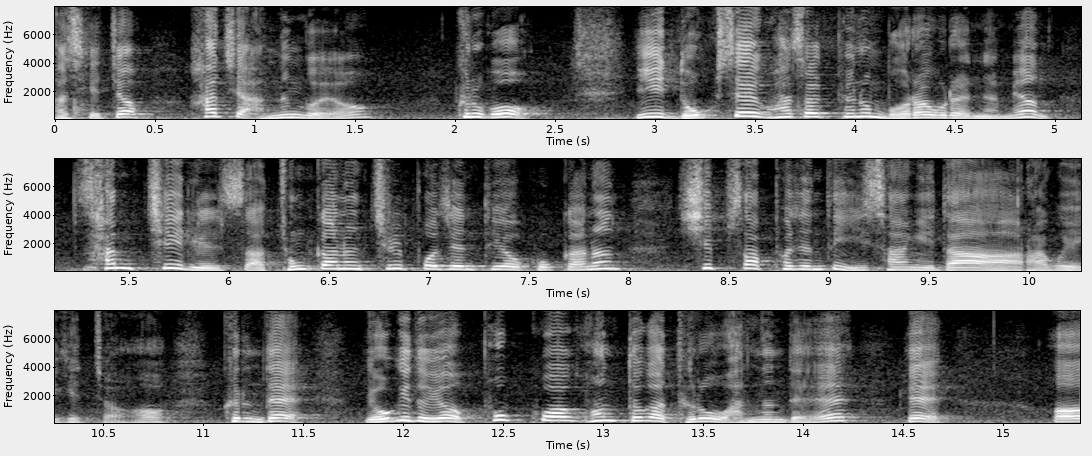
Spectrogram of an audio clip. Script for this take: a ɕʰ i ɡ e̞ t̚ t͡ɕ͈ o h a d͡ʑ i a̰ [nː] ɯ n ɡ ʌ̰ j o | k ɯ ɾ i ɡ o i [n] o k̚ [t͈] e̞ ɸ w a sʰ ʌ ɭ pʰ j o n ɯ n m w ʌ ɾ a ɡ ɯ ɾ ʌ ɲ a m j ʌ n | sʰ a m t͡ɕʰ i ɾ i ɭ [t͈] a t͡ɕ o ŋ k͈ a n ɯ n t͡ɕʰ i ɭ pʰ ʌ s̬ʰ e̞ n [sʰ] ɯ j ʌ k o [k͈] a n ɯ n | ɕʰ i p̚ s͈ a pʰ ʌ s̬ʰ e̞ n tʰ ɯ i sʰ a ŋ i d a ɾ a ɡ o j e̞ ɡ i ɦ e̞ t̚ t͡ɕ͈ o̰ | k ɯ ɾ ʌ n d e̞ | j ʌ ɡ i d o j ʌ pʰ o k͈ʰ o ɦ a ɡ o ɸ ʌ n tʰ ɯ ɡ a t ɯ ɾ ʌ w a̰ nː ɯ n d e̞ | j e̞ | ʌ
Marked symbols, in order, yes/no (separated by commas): yes, yes, no, no, no, yes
